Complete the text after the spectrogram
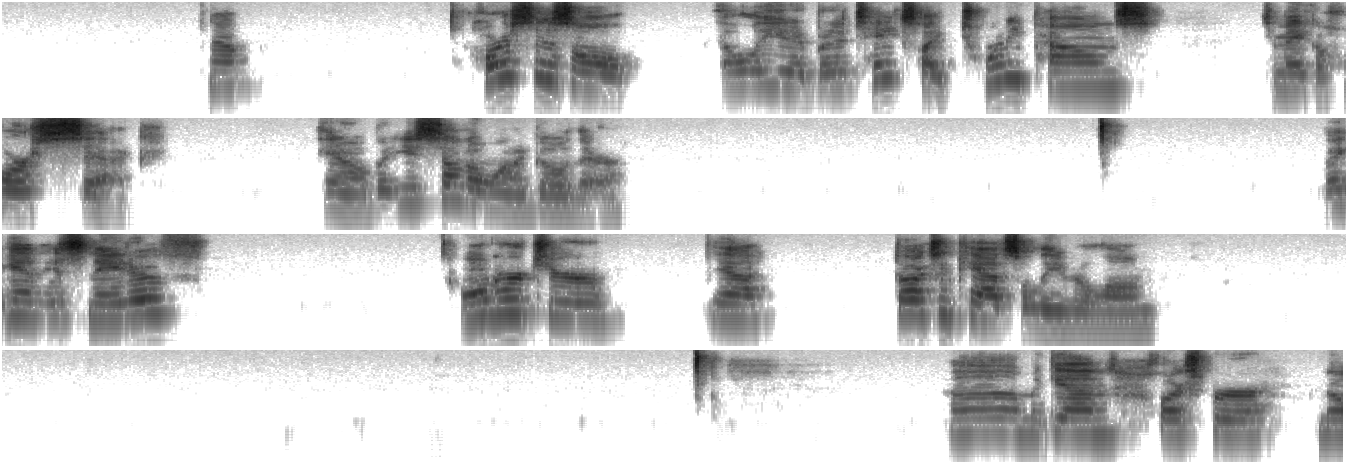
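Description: A woman speaks calmly through an online call, pausing between phrases.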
